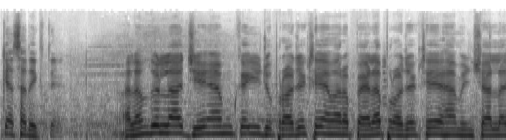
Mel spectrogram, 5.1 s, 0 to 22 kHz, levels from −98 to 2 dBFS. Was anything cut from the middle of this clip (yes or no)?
no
